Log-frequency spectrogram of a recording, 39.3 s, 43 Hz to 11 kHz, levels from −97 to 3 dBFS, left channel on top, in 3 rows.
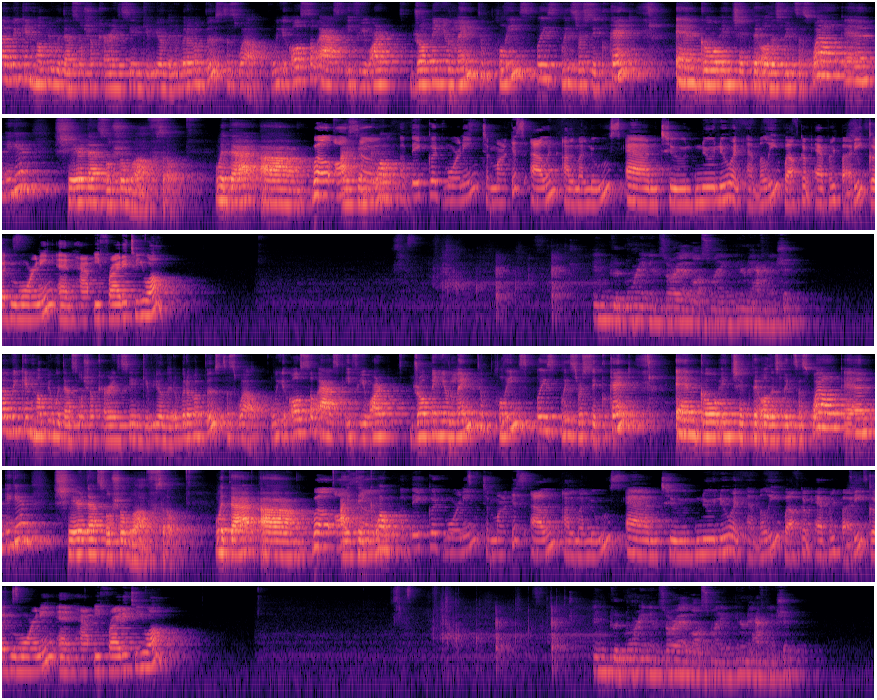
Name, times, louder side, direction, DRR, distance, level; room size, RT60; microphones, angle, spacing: voice 1, 0.0-5.8 6.1-9.8 10.1-13.6 13.9-15.7 16.3-17.6 18.2-18.9 37.5-37.6, right 2 dB, 60° right, 1 dB, 1.4 m, -26 dB
voice 2, 17.8-18.9 19.3-28.6, left 3 dB, 30° left, 10 dB, 0.3 m, -31 dB
voice 3, 35.0-38.0, equal, 20° right, -4 dB, 2.2 m, -41 dB
9.5 x 4.7 x 6.8 m, 1.2 s
head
